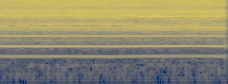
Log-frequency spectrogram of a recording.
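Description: Chainsaw running at a steady high speed while carving into wood, its pitch holding level.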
